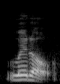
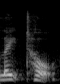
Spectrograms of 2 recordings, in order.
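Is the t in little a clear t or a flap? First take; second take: flap; clear t. First: The t is pronounced as a quick flap. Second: The t is pronounced as a full, clear t. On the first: The speaker calls it right. "而会读成一个闪音的处理" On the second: The speaker calls it wrong. "在美式发音当中，它不读成little"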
